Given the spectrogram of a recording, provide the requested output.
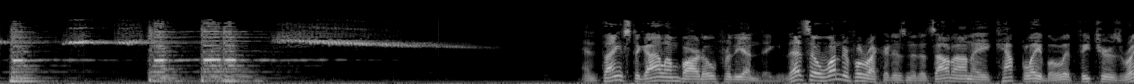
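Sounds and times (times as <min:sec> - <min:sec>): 
thin high cricket-like chirping trill: 0:00.0 - 0:05.1
speech: 0:05.9 - 0:11.3.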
